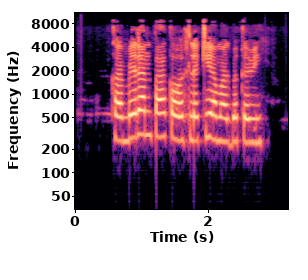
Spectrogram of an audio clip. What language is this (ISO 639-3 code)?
pus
